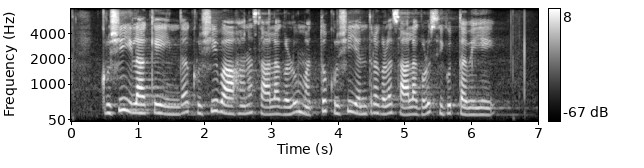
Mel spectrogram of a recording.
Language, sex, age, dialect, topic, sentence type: Kannada, female, 18-24, Central, agriculture, question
